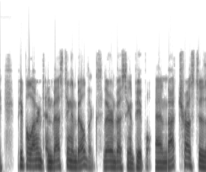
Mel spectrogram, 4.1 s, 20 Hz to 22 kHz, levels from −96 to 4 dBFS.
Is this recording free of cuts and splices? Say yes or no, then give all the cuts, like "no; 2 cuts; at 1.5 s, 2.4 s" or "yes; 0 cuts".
no; 2 cuts; at 1.9 s, 3.1 s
